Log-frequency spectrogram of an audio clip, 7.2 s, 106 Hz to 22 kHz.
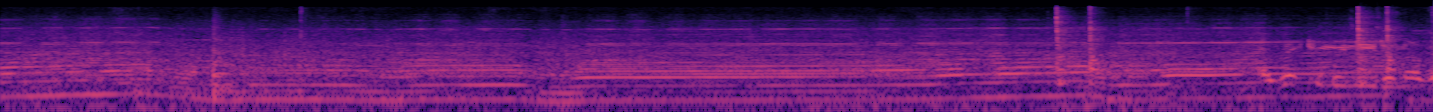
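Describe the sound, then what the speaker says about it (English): Rally car engine in DiRT Rally 2.0, a sustained close engine drone with shifting pitch and gear changes, running continuously under a commentator's speech. "I've already learned the limits of this car, and now I'm testing them further"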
